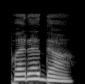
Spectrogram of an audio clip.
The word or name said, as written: ಪಾರುಧಿ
